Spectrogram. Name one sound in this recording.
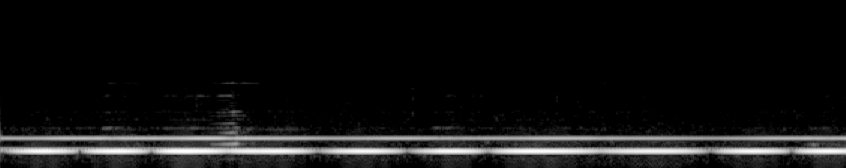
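A singing bowl rings with a steady, pulsing hum as a mallet is rubbed around its rim.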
